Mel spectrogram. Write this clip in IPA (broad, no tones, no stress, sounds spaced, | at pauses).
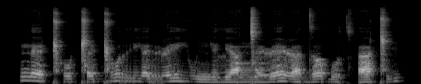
n ɛ ǁʰ o ǁ ɛ ɡ͡ǁ o r j ɛ r ɭ e j u ɲ ɛ lʲ a ŋ͡ǀ ɛ ɭ ɛ ɭ a d ʌ ɓ o t͡sʼ a ǁ i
